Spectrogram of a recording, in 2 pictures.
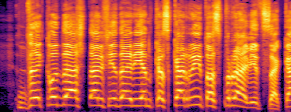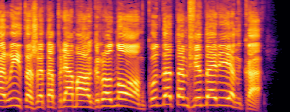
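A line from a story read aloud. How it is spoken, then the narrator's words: Shouting. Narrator (Russian): Хлопцы кричали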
